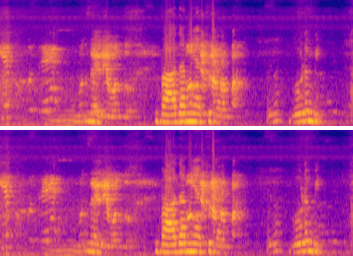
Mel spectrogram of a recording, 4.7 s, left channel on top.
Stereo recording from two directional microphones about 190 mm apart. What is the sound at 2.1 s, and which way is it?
Speech, 5° right (ahead or behind).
